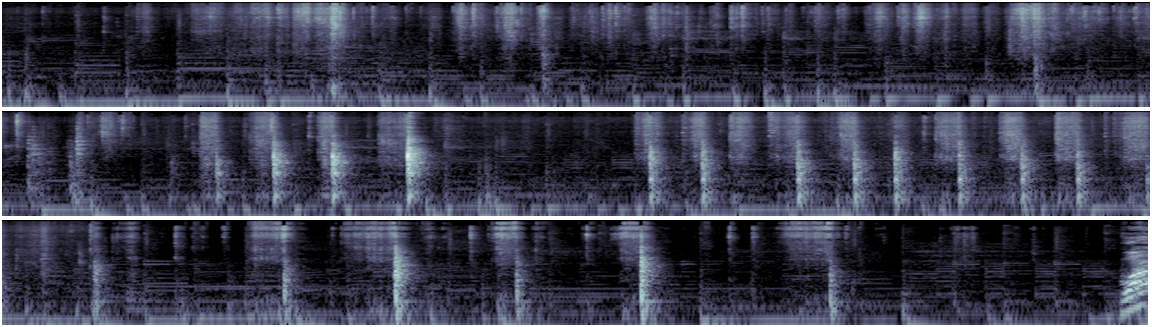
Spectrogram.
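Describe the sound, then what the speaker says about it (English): A knife slicing onions on a cutting board while preparing a teriyaki sandwich, with a steady run of close, sharp chopping taps that quicken and cluster in the middle, over low kitchen hum. "Once you slice the onions"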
